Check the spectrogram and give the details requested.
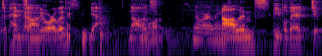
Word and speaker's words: New Orleans: But yeah, Nolans is how you say it.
